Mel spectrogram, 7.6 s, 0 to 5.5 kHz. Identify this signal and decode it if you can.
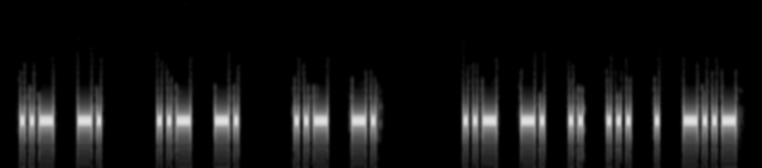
Morse code, heard as a keyed tone, about 25 wpm, spaced as for 20 wpm, 600 Hz. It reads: UN UN UN UNISEX
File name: UN6 20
